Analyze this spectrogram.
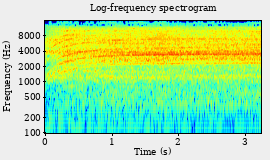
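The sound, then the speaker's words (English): A power drill fitted with a drain-cleaning electric eel spins steadily, its motor giving a continuous high-pitched whine with a broad rushing hiss that holds at constant loudness throughout, with no voices. “You have to be very careful with power tools, especially. An eel on the end of a drill?”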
